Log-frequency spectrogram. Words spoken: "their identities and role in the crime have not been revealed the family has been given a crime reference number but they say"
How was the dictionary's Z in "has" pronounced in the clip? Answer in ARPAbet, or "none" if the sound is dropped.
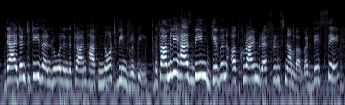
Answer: Z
